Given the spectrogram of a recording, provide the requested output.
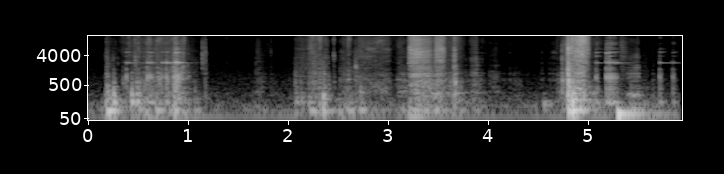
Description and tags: low pitched box movement, high pitched glass tinging, sliding box, glass-on-glass bumping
